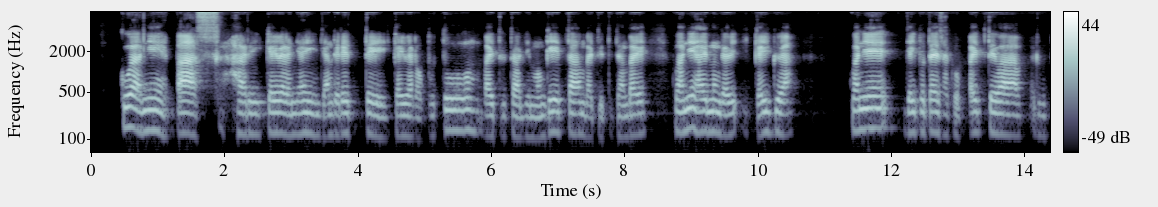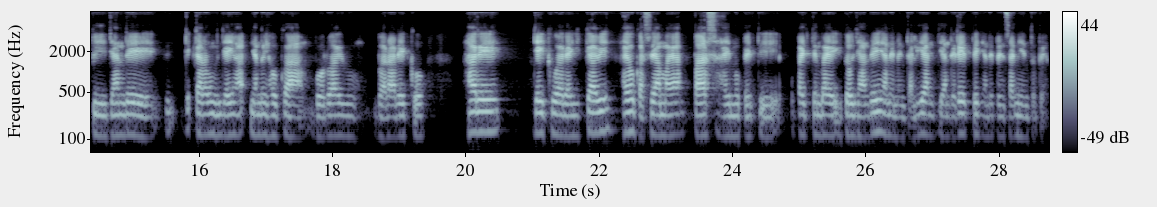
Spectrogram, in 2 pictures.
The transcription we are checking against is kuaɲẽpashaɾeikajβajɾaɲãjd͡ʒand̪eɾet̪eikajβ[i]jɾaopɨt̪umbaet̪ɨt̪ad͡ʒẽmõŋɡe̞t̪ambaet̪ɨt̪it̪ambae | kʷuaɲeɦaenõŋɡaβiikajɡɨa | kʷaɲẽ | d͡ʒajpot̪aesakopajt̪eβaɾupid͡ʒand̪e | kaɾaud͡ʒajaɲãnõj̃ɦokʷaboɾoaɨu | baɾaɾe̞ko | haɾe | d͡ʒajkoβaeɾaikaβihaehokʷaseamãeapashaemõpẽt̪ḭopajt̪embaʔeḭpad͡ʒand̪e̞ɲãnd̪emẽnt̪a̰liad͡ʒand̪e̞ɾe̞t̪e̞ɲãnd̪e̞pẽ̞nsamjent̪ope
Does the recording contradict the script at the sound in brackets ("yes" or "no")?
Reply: yes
